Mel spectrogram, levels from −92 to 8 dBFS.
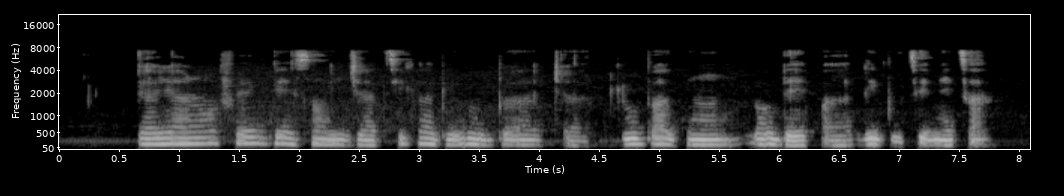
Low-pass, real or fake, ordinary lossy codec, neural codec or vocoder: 7.2 kHz; fake; none; vocoder, 44.1 kHz, 128 mel bands every 256 samples, BigVGAN v2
